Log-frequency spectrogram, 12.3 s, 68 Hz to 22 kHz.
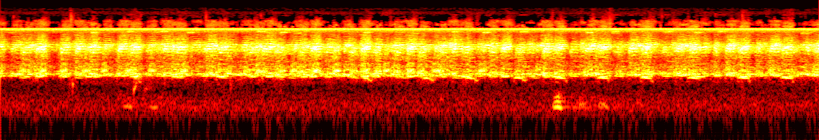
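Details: Green tree frog chorus at Headquarters Pond, SMNWR, evening of June 2, 2021: loud, dense overlapping calls repeating about ninety times a minute, with a short lower croak near eight seconds.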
